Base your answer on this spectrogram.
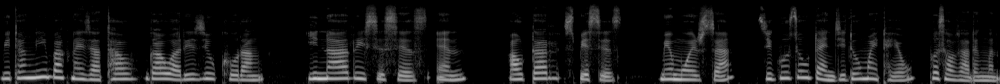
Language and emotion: Bodo, neutral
